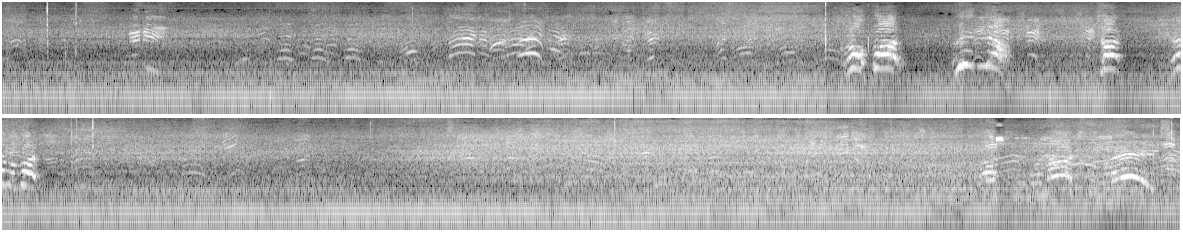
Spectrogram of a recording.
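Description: Voices shouting and calling across a football pitch during play, with a few brief calls early on and a run of loud shouts in the middle. A steady low hum runs underneath.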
